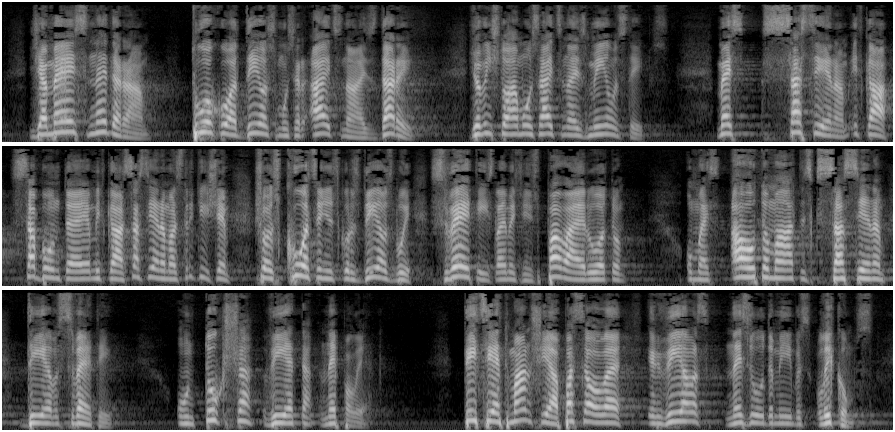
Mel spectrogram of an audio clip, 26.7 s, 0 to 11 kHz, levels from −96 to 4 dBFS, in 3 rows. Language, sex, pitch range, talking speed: French, male, 170-215 Hz, 120 wpm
